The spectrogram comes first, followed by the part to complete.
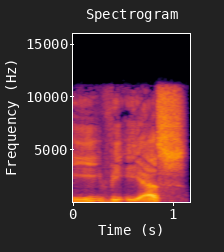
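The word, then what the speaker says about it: Neves: And the artwork, Diogenes, I'm not going to mispronounce it. It's Nieves, this interior artwork that's for the upcoming issue, the Blackest Night Green Arrow number 30.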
